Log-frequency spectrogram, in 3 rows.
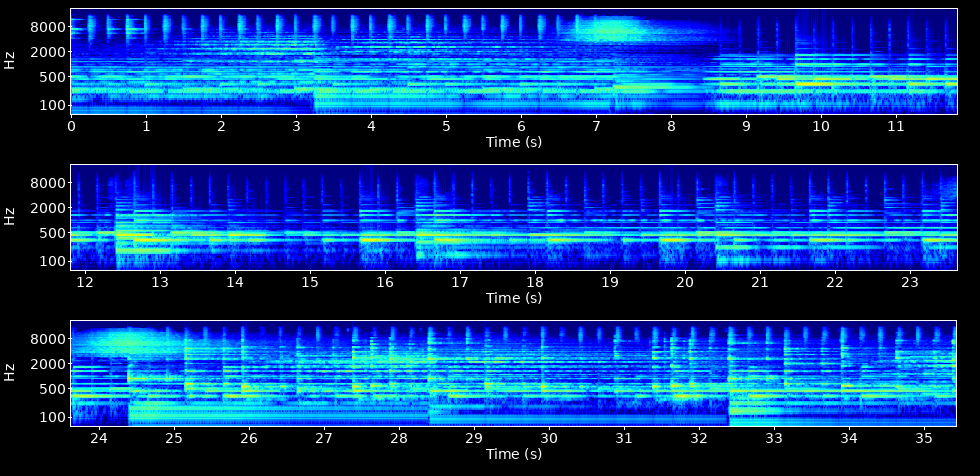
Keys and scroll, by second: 11.3-12.7 typing, 14.8-16.6 typing.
